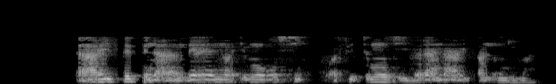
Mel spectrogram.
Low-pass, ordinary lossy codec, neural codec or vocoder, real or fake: 3.6 kHz; AAC, 16 kbps; vocoder, 22.05 kHz, 80 mel bands, Vocos; fake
